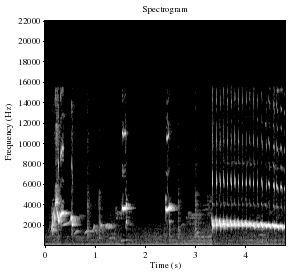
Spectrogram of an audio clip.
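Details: White-rumped shama song used as masteran and pancingan to train and provoke other shamas; scattered sharp whistles and chips, then a fast run of about twenty ringing notes that slowly falls in pitch.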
